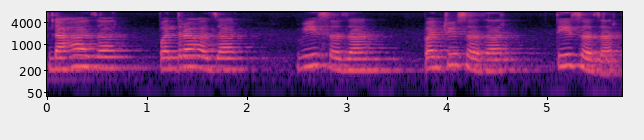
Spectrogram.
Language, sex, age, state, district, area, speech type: Marathi, female, 18-30, Maharashtra, Akola, urban, spontaneous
